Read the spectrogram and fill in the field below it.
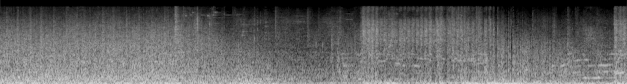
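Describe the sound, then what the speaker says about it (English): Loud, dense explosions and booming blasts from the shooter game Trepang2 fill the whole stretch, a continuous roaring wash of noise with brief bursts layered on top. "Why are the explosions in this game so loud?"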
